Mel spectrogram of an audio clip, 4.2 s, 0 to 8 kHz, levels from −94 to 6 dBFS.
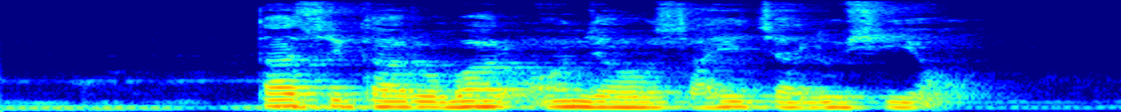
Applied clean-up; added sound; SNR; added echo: none; none; none; reverberation time 0.5 s.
